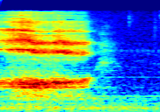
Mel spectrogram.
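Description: A man's drawn-out breathy hiss through the mouth, lasting about a second, then fading.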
